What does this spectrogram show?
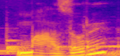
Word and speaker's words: мазури: Отже, мазури або ж Мазури. Тут подвійний наголос.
